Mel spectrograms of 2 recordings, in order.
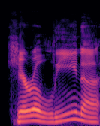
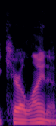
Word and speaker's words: Carolina: Carolina Allen. Her name is not how it is pronounced. All of us knuckleheads would say Carolina, but it's Carolina.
